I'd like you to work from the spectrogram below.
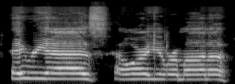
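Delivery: plain reading voice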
